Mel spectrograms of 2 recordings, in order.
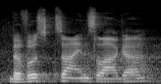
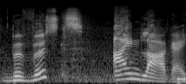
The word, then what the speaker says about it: Bewusstseinslage: It's Bewusstseinslage. He's saying Bewusstseinslage. Seinslager.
